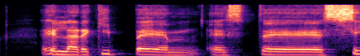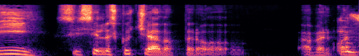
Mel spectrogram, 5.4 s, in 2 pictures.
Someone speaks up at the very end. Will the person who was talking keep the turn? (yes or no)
no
